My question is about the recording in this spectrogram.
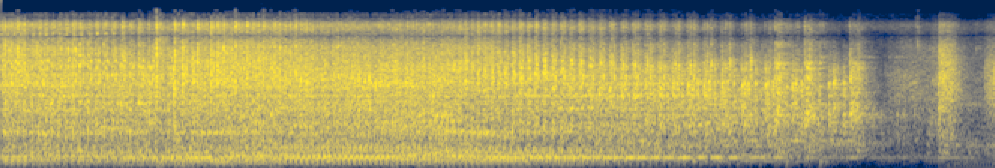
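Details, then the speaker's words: Husqvarna string trimmer with loud, barely muffled single-cylinder beat hunting up and down about four times a second, surging stops when choked; suspected dirty carburetor jets, started on starter fluid and fresh gas, before carburetor cleaning. "Okay, that was loud. Yes, that muffler don't muffle much, but you could hear it cycling through there."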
